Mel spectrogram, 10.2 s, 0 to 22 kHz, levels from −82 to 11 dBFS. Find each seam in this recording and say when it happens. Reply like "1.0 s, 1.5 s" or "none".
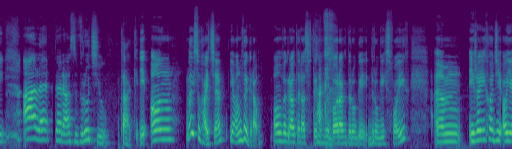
1.0 s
